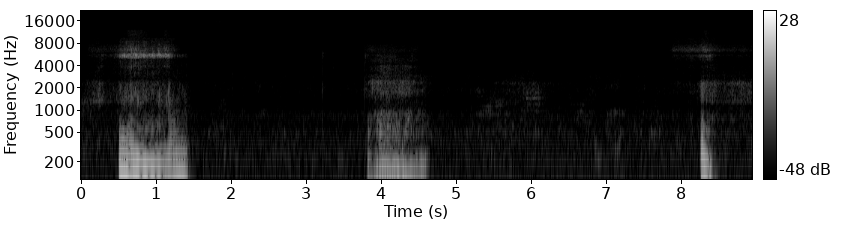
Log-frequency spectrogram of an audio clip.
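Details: Dog named Bear snoring indoors, giving two long, low, throaty snores about three seconds apart followed by a brief snort near the end, with soft background breathing.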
